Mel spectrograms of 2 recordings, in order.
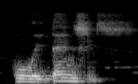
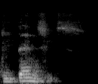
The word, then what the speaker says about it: quitensis: Cubitensis, Gralaria cubitensis, no quitensis.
